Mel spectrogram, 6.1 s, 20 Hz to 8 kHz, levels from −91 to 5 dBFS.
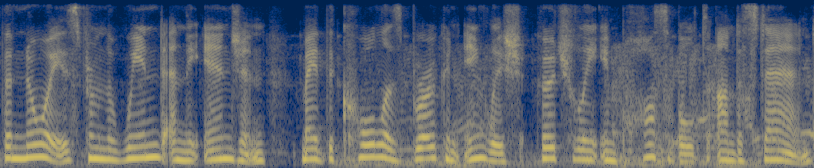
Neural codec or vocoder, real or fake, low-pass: none; real; 7.2 kHz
